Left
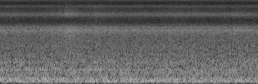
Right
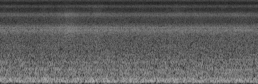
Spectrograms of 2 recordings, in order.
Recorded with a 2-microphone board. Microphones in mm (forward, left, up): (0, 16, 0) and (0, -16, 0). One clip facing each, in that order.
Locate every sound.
Only background noise.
